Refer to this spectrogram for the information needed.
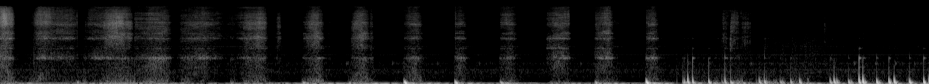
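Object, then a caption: Cork-topped ceramic coaster. Long red-painted nails rub and scratch across a small, flat, square coaster with a cork top on a solid white ceramic base, with a label or plastic film on the cork at the start. Steady, bright, papery scraping strokes repeat at first, then give way to quicker, sharper scratches and soft, low knocks toward the end.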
